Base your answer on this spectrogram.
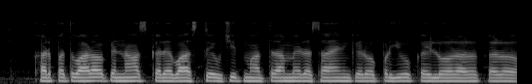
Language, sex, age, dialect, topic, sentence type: Maithili, male, 25-30, Angika, agriculture, statement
